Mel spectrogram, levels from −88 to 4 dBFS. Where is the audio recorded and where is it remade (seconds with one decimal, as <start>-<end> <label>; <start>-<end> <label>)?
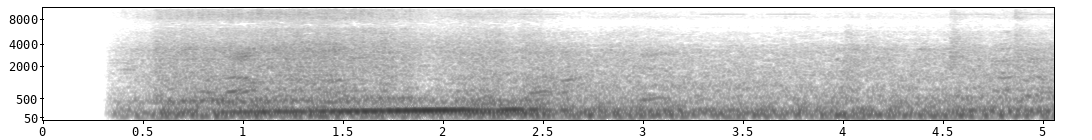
0.0-5.1 recorded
